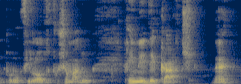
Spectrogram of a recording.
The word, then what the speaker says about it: Descartes: um filósofo chamado René descart né se escreve Descartes como a gente deve ter visto o ano passado e vocês devem ter anotado aí mas se fala descart porque ele era francês muito bem gente vamos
